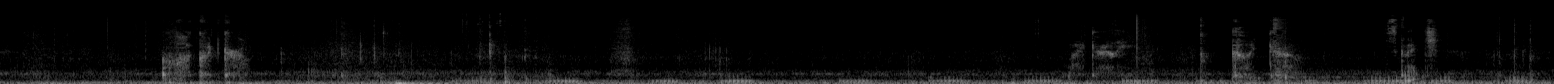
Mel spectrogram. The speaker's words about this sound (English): Good girl. I hope you can hear. I hope the microphone picked up my cat, Tash. She's so sweet. She comes to say bye to daddy. And he's petting her and she's scratching on her scratch pad.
